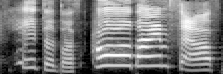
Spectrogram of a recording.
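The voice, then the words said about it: Weak impression of Candy. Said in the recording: “I have no Candy impersonation. I'm so sorry. ... I just don't have the range.”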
